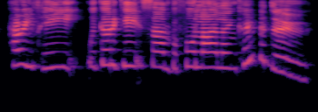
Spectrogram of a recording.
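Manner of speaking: high, bouncy kindergartner voice, hurrying his brother; a small kid tugging Pete to breakfast; eager little boy. Acted. Eager kindergartner urging big brother.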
